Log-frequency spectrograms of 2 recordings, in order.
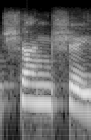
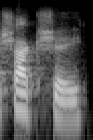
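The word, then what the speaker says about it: Shang-Chi: way oh well yeah it's called shangshi not shakshi oh that's me pronunciation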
